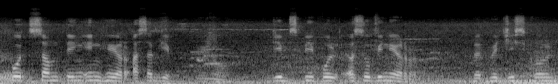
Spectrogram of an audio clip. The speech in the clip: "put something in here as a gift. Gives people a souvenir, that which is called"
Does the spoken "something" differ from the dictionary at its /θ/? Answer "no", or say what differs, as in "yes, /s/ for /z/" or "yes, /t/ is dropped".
yes, /t/ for /θ/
